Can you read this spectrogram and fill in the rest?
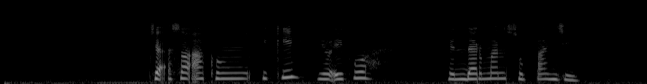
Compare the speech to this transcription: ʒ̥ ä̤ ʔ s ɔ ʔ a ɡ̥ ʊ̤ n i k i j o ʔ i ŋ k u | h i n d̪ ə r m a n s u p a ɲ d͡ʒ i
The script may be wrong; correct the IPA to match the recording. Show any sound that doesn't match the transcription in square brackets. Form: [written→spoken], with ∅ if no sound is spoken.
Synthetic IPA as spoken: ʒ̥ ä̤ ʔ s ɔ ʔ a ɡ̥ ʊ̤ [n→ŋ] i k i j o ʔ i [ŋ→∅] k u | h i n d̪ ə r m a n s u p a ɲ d͡ʒ i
